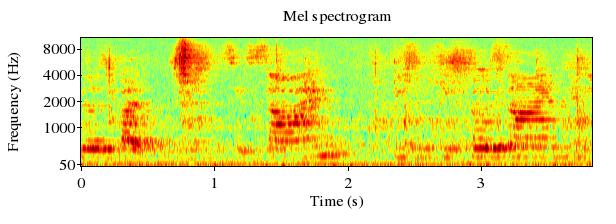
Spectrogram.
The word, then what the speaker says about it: sine: So sine, it looks like sin. It's spelled the same way, but we say sine.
